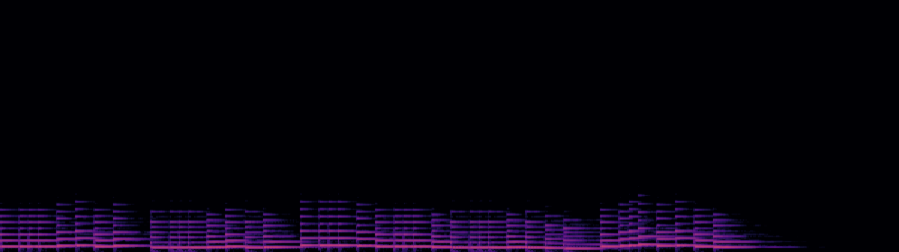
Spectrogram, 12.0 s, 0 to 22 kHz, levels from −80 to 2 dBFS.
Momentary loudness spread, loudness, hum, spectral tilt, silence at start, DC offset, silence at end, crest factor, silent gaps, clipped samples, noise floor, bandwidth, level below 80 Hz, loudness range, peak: 4 LU; -40 LUFS; none; -0.5 dB/octave; 0 s; under 0.1%; 1.55 s; 12 dB; none; under 0.1%; -72 dBFS; 5.4 kHz; -78 dBFS; 2 LU; -28 dBFS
